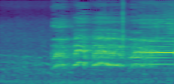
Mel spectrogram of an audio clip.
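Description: Chickens in a breeding pen cluck and crow close by, a loud burst of calls starting after a quiet moment and continuing steadily to the end.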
